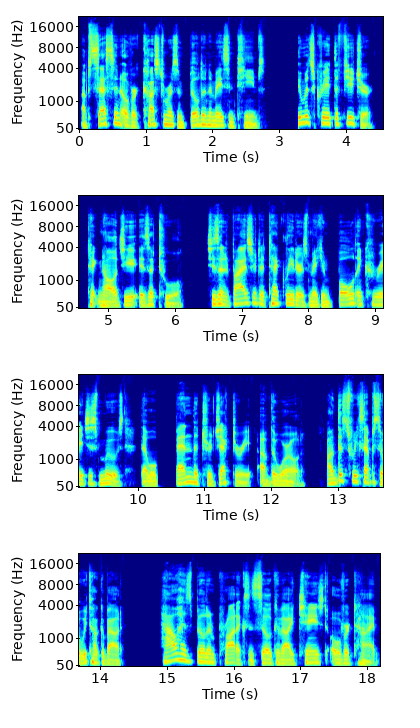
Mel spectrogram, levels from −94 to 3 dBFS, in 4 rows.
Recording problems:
none

